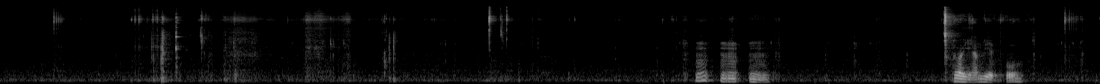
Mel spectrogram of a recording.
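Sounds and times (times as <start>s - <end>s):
person chewing food: 7.6s - 9.2s.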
